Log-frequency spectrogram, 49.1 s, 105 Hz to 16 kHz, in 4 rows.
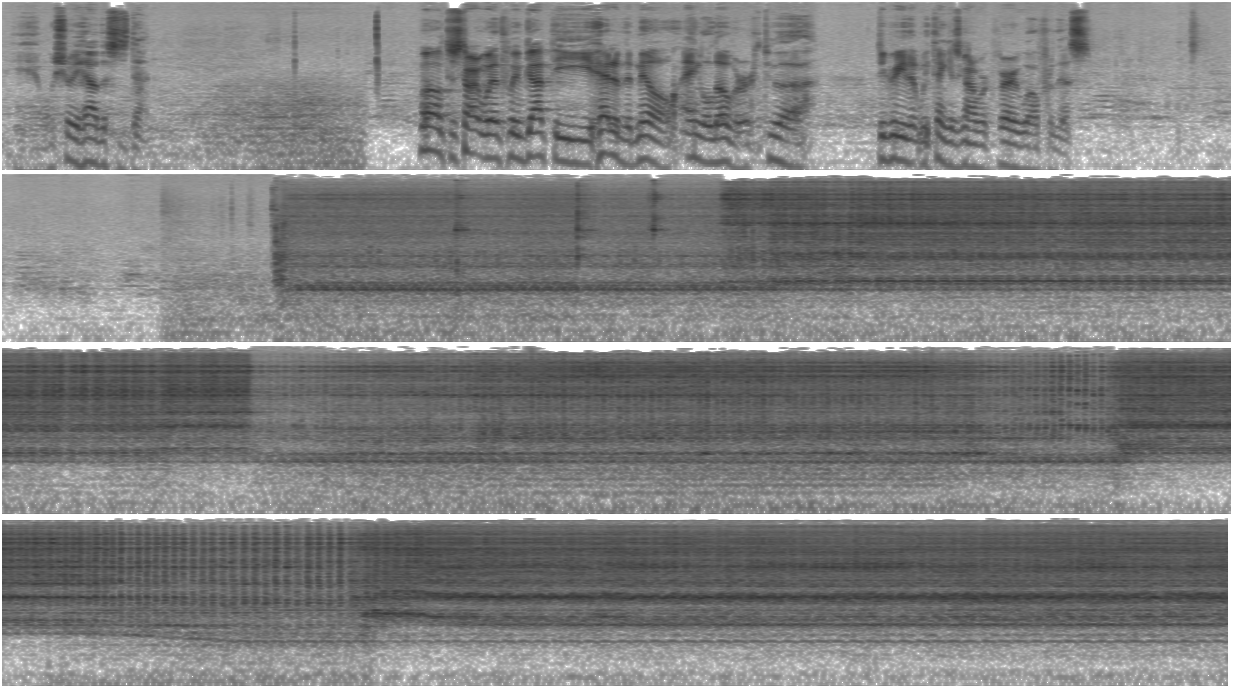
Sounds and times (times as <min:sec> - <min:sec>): Speech: 0:00.0 - 0:01.5, 0:03.7 - 0:13.9.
